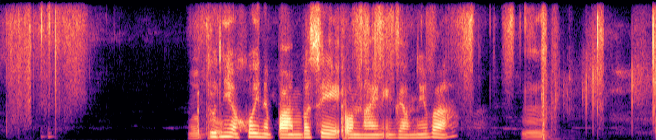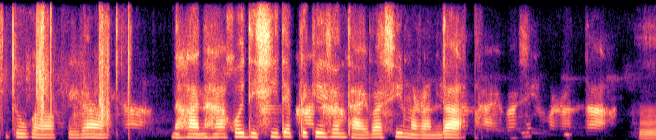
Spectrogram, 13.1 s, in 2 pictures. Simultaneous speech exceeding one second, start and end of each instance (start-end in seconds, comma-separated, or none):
9.7-11.1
